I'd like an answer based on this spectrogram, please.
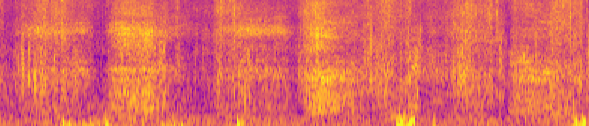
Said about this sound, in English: Can you hear those runners across the street?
